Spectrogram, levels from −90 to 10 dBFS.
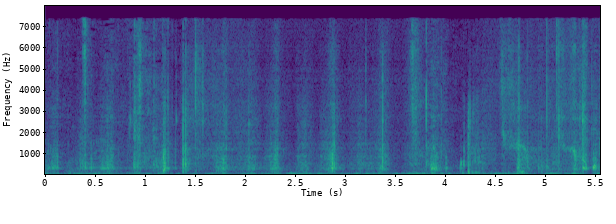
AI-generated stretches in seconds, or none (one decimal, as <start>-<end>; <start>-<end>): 1.4-3.8; 4.3-5.6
